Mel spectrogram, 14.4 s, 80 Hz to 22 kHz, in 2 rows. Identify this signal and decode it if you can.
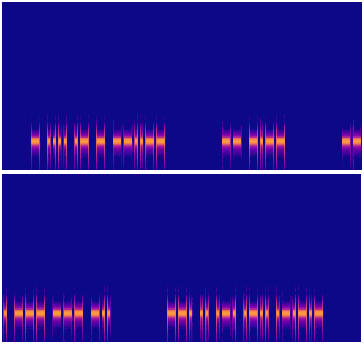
Morse code, heard as a keyed tone, about 21 wpm, 700 Hz. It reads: THAT, MY GOOD GIRL.
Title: 3x Word-Spacing - Sentences from Top 400 Words - 22wpm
